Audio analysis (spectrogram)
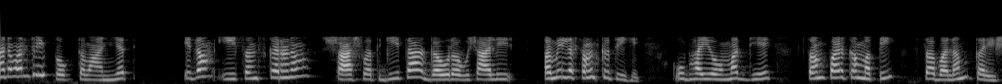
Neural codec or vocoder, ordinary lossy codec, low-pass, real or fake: codec, 16 kHz, 2 kbps, FunCodec, trained on LibriTTS, 25 frames a second; none; 3.6 kHz; fake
